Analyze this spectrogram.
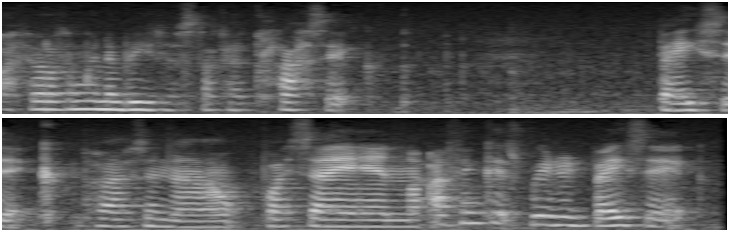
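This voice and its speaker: A woman's voice: medium pitch, bright, forceful tone. A British woman in her twenties chatting casually to camera in a rambling, informal, exaggerating way, answering questions as a vlogger. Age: 20s. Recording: echoey room, faint background noise.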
